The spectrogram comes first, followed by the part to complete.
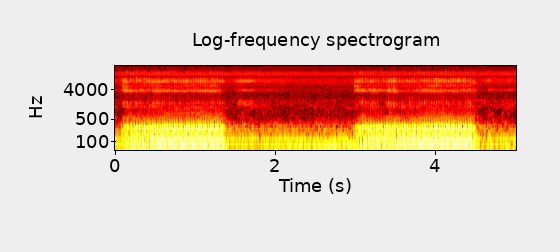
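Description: An English Bulldog asleep, letting out long, low, rumbling snore-like groans every few seconds.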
